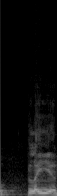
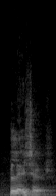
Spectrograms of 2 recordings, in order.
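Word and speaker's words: pleasure: पाकिस्तानी पंजाब में, इसको प्लेयर बोलते हैं। अगर आपने किसी को ये कहते हुए सुना है या आप भी इसको प्लेयर बोलते हैं तो इसका सही उच्चारण है प्लेजर।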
